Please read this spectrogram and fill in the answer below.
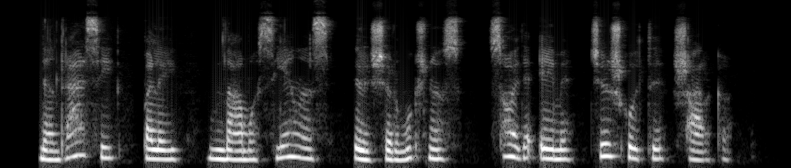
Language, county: Lithuanian, Tauragė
